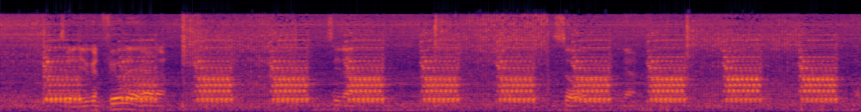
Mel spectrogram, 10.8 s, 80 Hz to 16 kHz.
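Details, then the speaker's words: Bear 1 adult ventilator sounding a repeating electronic alarm, about one burst a second: a low pressure alarm, meaning gas is not being delivered to the patient in the set amount. "so that's why it's keeping us a low pressure alarms okay so this basically is telling at a something going on there"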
